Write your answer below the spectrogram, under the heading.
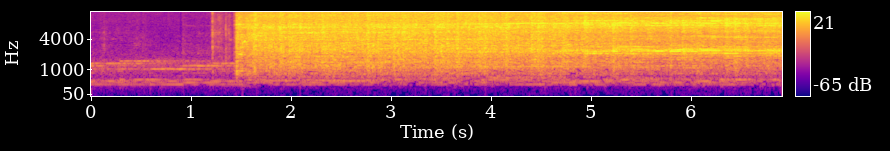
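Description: Angle grinder with a thin metal cut-off disc running against steel, starting suddenly about a second and a half in and then running steadily at full speed as a loud, even hiss.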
